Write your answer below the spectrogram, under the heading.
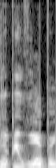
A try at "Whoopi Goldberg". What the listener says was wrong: He kept putting a W. for the G.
